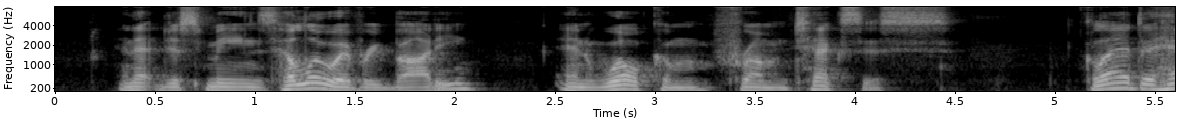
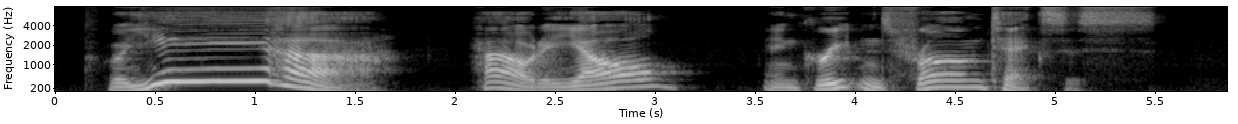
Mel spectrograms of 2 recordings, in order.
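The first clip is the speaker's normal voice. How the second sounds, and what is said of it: Put-on Texas accent. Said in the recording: “that's the Texas accent”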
